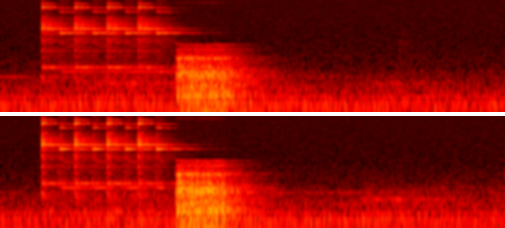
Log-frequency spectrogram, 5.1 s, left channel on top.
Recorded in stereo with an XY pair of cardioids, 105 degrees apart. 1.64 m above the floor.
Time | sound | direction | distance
0.4 | a doorbell | 50° right | 2 m
1.8 | boiling | 45° right | 1.5 m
